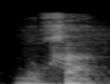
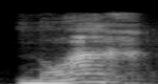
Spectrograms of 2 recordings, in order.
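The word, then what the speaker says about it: נֹחַ: Nojá, nojá, pero no es nojá, sino que este pataj, la rayita de abajo, se conoce como pataj furtivum. Significa que se pronuncia antes. Es un pataj furtivum, o sea, que se escapa. Entonces, en lugar de decir nojá, vamos a decir noaj.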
